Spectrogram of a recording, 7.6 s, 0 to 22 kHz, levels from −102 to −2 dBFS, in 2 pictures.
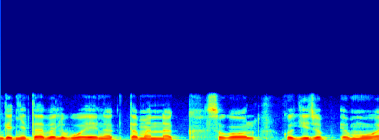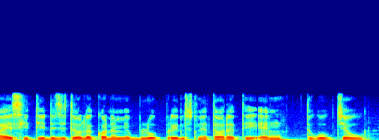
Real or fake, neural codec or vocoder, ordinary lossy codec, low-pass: real; none; none; 7.2 kHz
